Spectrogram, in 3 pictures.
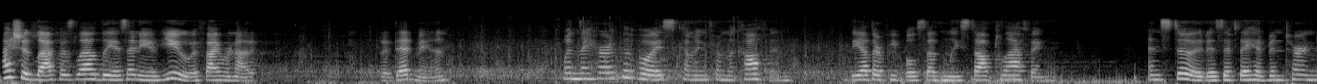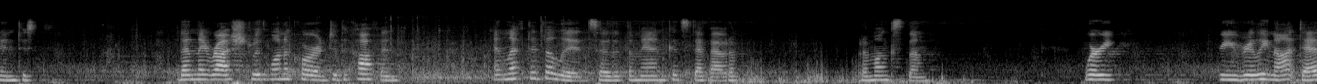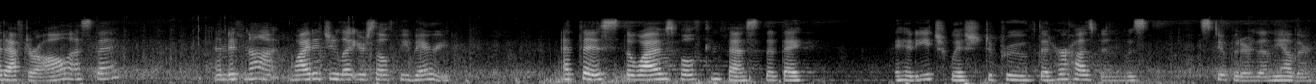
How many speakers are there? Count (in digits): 1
